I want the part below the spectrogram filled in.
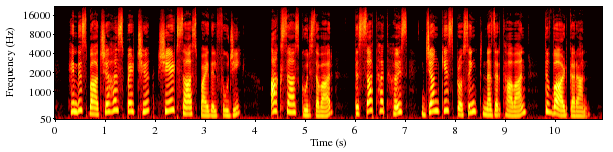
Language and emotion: Kashmiri, neutral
